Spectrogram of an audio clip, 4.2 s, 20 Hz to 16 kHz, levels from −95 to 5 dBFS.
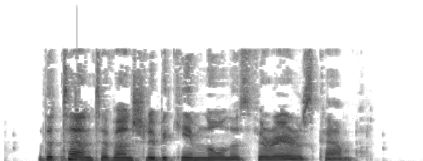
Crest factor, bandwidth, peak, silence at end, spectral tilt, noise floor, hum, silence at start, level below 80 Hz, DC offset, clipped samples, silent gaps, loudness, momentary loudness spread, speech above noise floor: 18 dB; 11.5 kHz; 0 dBFS; 0.7 s; -4 dB/octave; -72 dBFS; none; 0.4 s; -62 dBFS; under 0.1%; under 0.1%; none; -17 LUFS; 9 LU; 55 dB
